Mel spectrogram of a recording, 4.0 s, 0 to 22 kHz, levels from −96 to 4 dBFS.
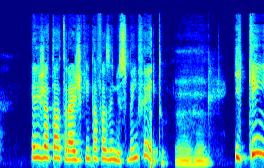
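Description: Right after "está fazendo isso bem", from 2.25 to 2.31 s, damaged data in the compressed stream gives a brief glitch, a chirp, squawk, click or short hole. The decoder misreads corrupted frames and hunts for the next valid header.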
